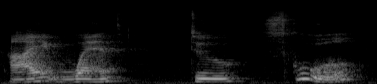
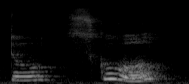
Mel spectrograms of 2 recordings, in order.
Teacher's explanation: mover el sonido de esa S no al principio de la palabra, sino al final de la palabra anterior. Entonces yo digo, fui al colegio, I went to school, en vez de decir to school, que a veces es difícil iniciar la palabra con S.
